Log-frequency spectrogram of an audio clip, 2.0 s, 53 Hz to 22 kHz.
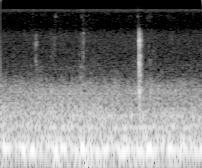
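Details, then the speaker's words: Hyundai i30 driving, including uphill: low road rumble then a single sharp clack every time the throttle is lifted, not tied to gear changes; driveline knock on lift-off, cause not yet found. "Ese ruido. Cada vez que dejo de acelerar, clac."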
